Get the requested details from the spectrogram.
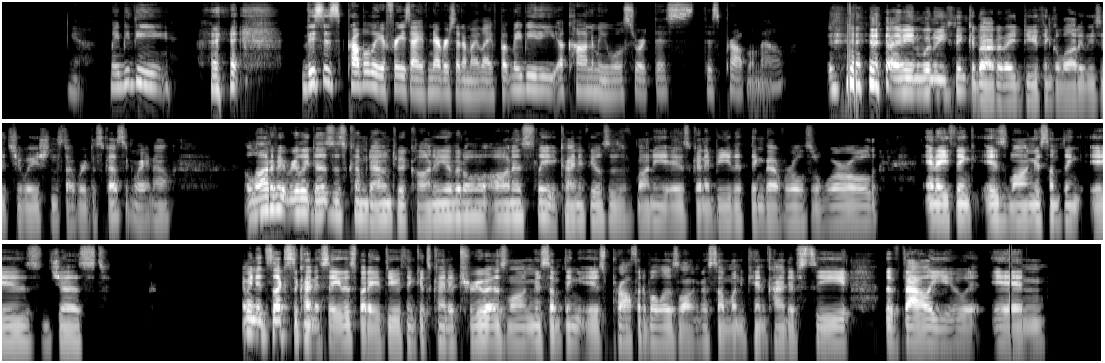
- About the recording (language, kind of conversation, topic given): English, unstructured, Should locals have the final say over what tourists can and cannot do?
- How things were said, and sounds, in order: chuckle; chuckle; other background noise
